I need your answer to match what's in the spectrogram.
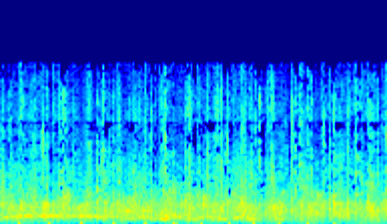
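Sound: audience applause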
